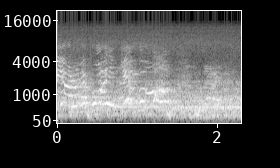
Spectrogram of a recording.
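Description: Several voices talking over one another in alarm, with a high-pitched cry at the start.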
